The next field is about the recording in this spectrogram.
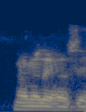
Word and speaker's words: Marmolejos: That's how you pronounce it, right? Marmolejos? – Marmolejos, yes.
